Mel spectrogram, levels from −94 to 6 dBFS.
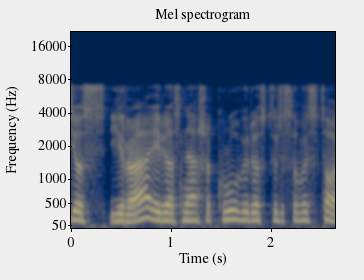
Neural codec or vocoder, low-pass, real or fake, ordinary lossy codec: codec, 16 kHz, 2 kbps, FunCodec, trained on LibriTTS, 25 frames a second; 7.2 kHz; fake; MP3, 64 kbps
